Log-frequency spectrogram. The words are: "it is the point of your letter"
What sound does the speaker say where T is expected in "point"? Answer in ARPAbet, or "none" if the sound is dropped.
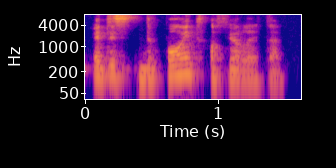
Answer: T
